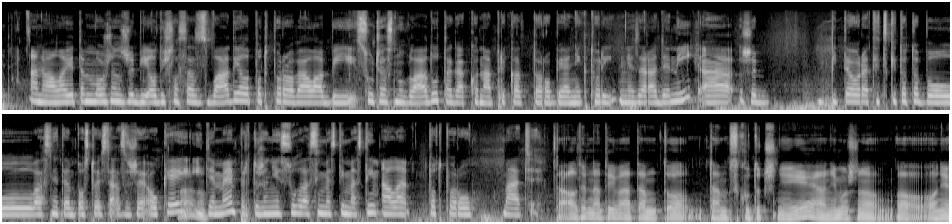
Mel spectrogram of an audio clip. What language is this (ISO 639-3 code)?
slk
